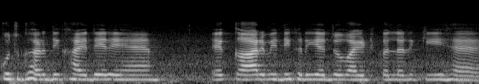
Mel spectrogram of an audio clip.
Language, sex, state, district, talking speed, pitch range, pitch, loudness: Hindi, female, Haryana, Rohtak, 215 wpm, 220-230 Hz, 225 Hz, -19 LUFS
